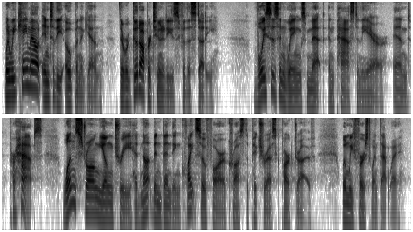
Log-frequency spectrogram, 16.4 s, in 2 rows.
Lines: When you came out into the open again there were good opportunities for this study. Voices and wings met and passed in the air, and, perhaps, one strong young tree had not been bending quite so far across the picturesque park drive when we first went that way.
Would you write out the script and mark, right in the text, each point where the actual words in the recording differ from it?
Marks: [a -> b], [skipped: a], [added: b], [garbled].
When [you -> we] came out into the open again there were good opportunities for this study. Voices and wings met and passed in the air, and, perhaps, one strong young tree had not been bending quite so far across the picturesque park drive when we first went that way.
